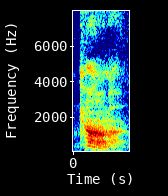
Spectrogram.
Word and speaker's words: calmer: But now we want to add an ER in the end, so it would be calmer. Calm. Calmer. Karma. It sounds like, doesn't it?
